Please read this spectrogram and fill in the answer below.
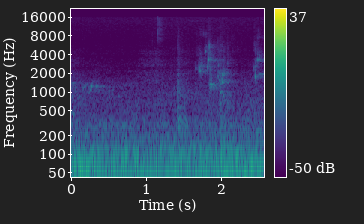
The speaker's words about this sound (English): And now, back in my hotel room, I've managed to create my own flotation tank. That is to say, a salty bath with the lights out, which I'm in right now. It's like being in the Dead Sea, but I'm not surrounded by those annoying people.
